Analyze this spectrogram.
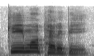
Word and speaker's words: chemotherapy: फिर CHEMOTHERAPY, कीमोथेरेपी।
